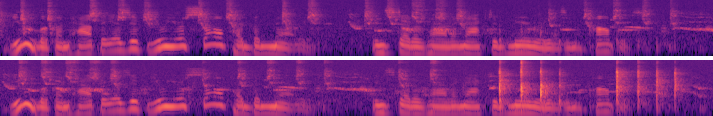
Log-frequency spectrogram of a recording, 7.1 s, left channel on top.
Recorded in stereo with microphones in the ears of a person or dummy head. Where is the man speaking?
25° left (ahead or behind).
